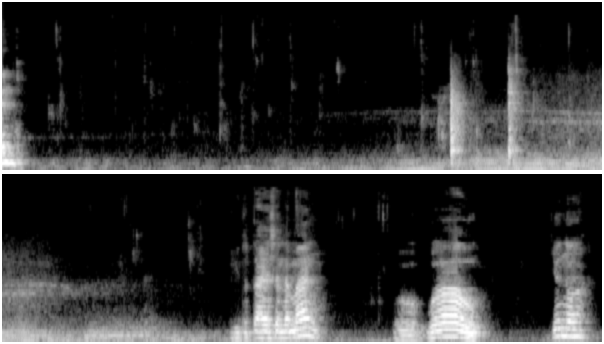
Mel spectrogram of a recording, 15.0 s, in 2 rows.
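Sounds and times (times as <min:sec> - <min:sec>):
liquid dribbling: 0:00.4 - 0:07.5.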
